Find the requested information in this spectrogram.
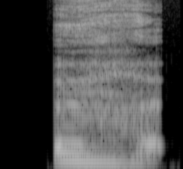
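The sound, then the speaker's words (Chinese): A voice imitates a dog yawning: one smooth, drawn-out groan of about a second, voiced and fairly loud, dipping slightly in pitch before lifting at the end, heard alone. “大黄打着哈欠说，”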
